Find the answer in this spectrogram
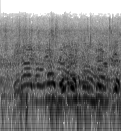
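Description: Men's voices talking in the background among a film crew, indistinct and quieter than the nearby speech.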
